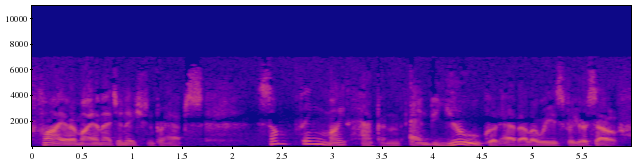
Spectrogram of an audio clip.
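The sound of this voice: A man's put-on character voice, low in pitch, very wide pitch swings, moderate pace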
